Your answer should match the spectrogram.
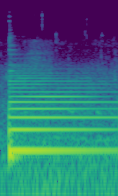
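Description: A single guitar D string is plucked once with the thumb, ringing clearly and slowly fading away on its own.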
